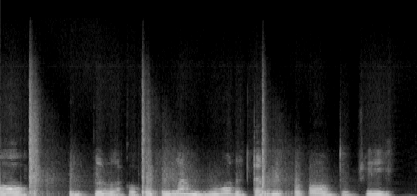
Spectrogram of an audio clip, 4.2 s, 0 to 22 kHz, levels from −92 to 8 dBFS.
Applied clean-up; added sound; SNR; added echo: neural mask model RNNoise.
